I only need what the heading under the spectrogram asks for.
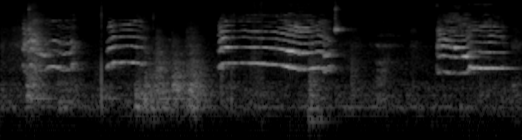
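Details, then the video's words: Tortoiseshell cat, female, unhappy on the day of moving into a new house, giving four drawn-out harmonic meows, some falling at the end, with quiet pauses between in an indoor room. "Cute Tortie Cat meets the New Home"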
